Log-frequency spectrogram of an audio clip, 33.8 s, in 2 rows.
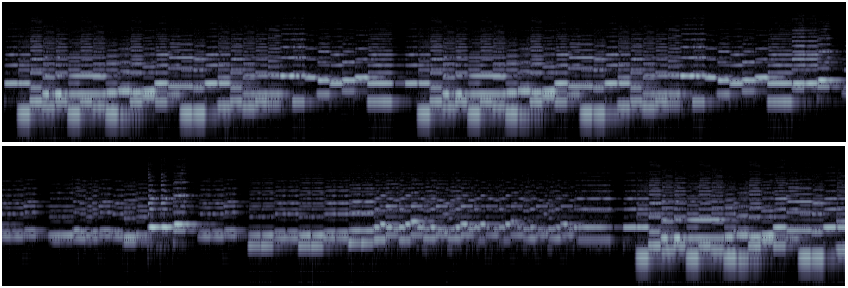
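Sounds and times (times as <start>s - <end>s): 
flute and clarinet duet: 0.0s - 33.7s.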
